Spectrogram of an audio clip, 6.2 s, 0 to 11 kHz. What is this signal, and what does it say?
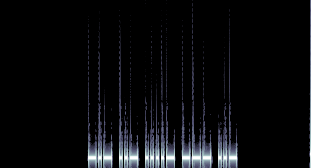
Morse code, heard as a keyed tone, about 22 wpm, 700 Hz. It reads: KU4OU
